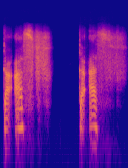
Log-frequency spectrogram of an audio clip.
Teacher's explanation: कास्फ, कास्फ, इस तरह फा का होगा तो आसानी से बाहर हवा निकल रही है क्योंकि खुला है, वोकल कॉर्ड खुला है। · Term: हम्स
